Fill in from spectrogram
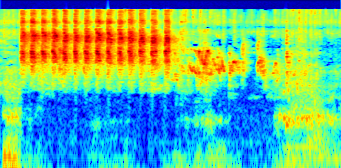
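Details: Cheerful budgies give a fast run of about eight scratchy chirps per second, then break into softer, wandering warbled chatter.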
